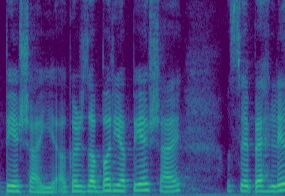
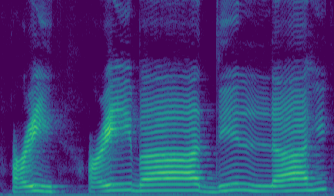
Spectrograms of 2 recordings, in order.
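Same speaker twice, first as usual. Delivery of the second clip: very slow, drawn-out recitation of the greeting; much slower than usual. Shown as a demonstration. Teacher reciting the phrase for students to repeat. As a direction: stretch each vowel in a measured chant. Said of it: "درمیانے حلق کے حصے سے نکالیں".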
